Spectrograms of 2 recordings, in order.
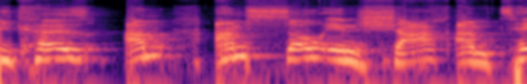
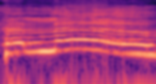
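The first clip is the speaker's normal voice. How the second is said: very high put-on British accent, old lady voice; 12 semitones higher, 3 dB louder than usual. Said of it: "so there's an accent".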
